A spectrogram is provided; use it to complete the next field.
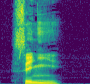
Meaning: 1. to bleed, to be bleeding 2. to bleed, to drain blood from 3. to knife to death
- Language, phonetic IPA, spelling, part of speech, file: French, [sæ̃je], saigner, verb, Fr-saigner.ogg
